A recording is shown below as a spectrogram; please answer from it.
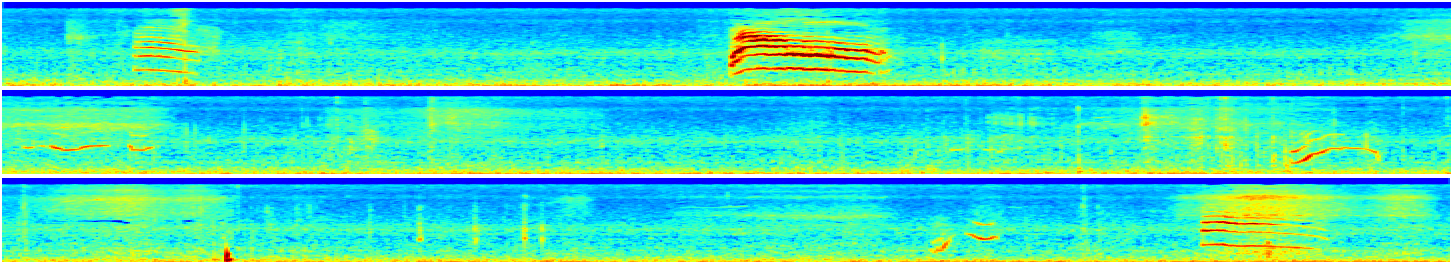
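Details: Nursing kittens give scattered short meows over sixteen seconds, some sharp and rising-falling, others soft brief chirps, with one louder squeal near the start and rustling between calls indoors.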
